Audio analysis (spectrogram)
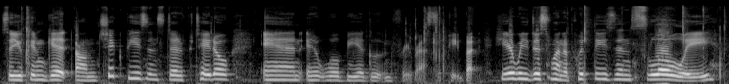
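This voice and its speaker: A woman's voice: mid-range voice, moderate pace, hardly any pauses, darkish tone, a little hiss or hum. A middle-aged woman hosting a cooking show in a home kitchen, chatting casually through each step with frequent ums and restarts.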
